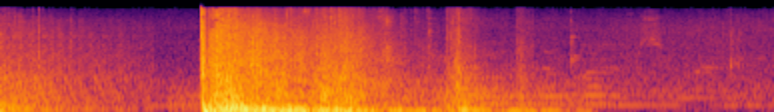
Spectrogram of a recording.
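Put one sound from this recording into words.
A shotgun blasts with a loud boom.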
